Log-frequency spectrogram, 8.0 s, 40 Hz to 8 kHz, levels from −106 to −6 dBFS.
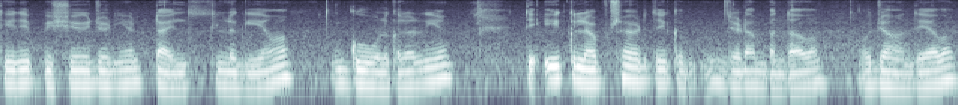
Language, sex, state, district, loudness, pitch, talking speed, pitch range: Punjabi, male, Punjab, Kapurthala, -17 LUFS, 120 Hz, 175 wpm, 110-130 Hz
